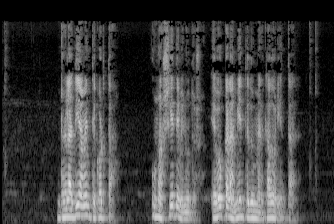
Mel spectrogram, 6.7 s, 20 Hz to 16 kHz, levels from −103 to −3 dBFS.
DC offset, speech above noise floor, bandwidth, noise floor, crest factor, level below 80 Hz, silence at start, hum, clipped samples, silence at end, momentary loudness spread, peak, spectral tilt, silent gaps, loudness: under 0.1%; 47 dB; 11.5 kHz; -71 dBFS; 24 dB; -60 dBFS; 1.15 s; none; under 0.1%; 0.8 s; 17 LU; -2 dBFS; -5 dB/octave; none; -24 LUFS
